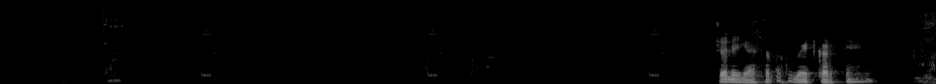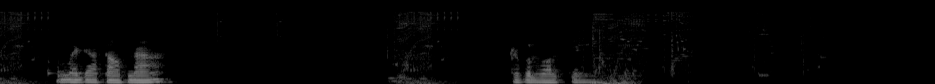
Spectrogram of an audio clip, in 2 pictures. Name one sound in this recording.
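Short electronic menu clicks sound now and then.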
